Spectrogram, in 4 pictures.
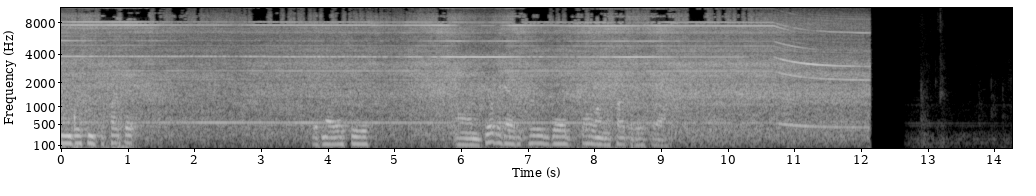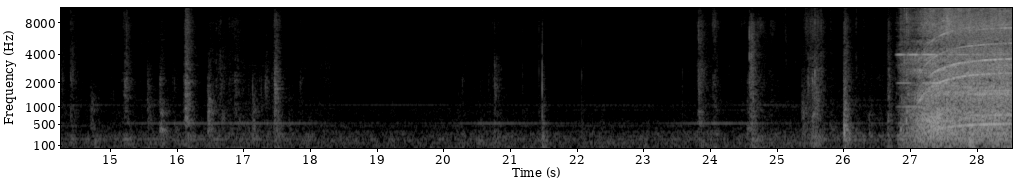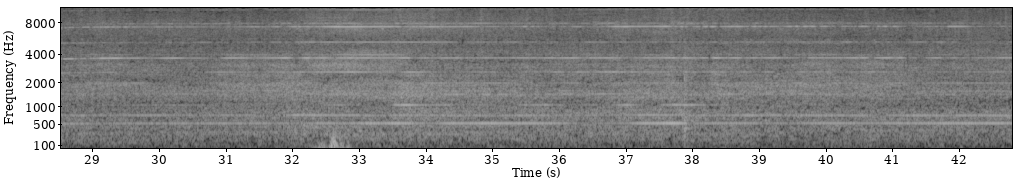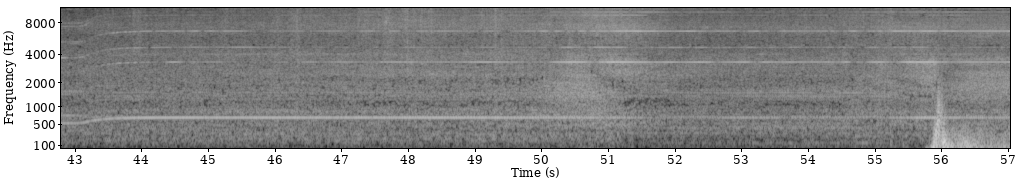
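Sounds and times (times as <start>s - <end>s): stick vacuum cleaner motor whine: 0.0s - 12.2s, 26.8s - 57.0s.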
